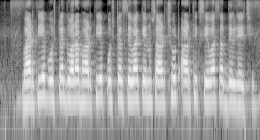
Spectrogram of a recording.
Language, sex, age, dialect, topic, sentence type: Magahi, female, 31-35, Western, banking, statement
